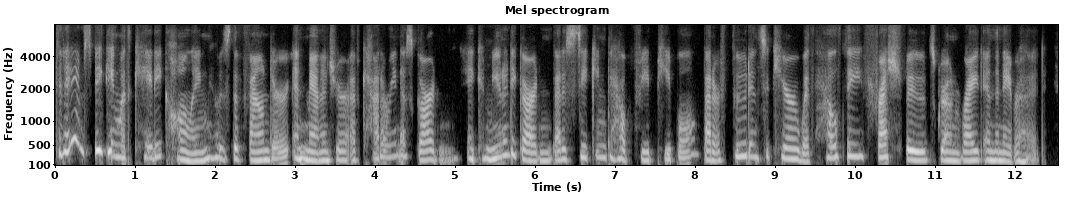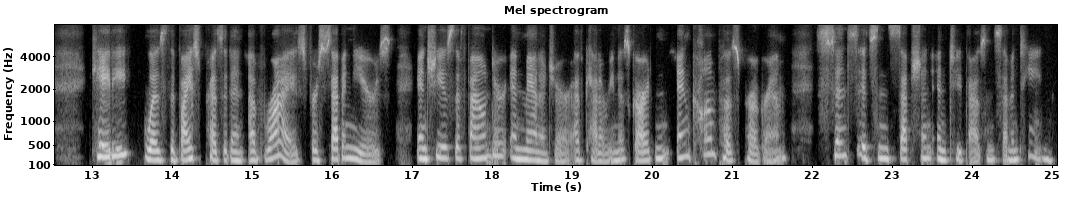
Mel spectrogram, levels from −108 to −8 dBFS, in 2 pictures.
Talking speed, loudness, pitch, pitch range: 160 wpm, -32 LUFS, 205 Hz, 185-240 Hz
